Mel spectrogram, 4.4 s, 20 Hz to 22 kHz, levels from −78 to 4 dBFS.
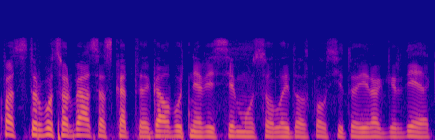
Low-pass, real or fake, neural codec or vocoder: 7.2 kHz; real; none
